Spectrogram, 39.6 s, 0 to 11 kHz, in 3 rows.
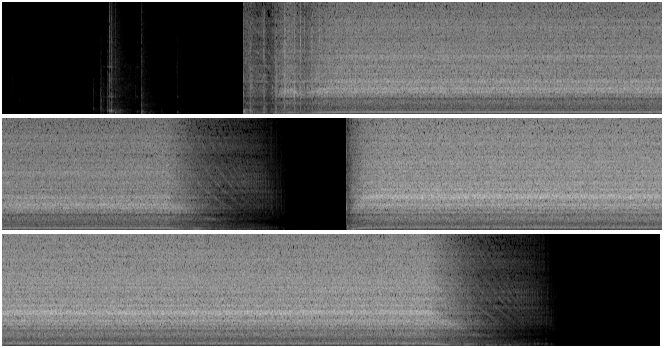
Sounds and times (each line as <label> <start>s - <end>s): cooking blender 4.8s - 18.9s
cooking blender 20.1s - 37.5s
